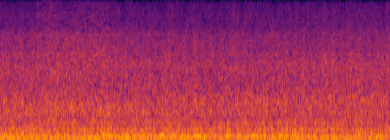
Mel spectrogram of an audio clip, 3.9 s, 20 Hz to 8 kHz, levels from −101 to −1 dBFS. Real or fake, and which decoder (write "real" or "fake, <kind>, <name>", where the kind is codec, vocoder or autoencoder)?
fake, vocoder, Vocos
